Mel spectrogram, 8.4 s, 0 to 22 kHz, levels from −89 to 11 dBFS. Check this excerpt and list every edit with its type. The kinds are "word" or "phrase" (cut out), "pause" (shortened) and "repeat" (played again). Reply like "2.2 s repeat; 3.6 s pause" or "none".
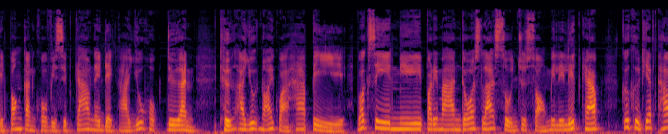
4.4 s pause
